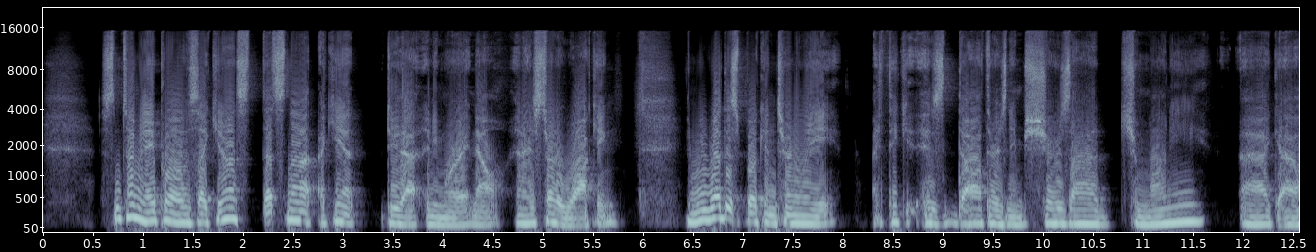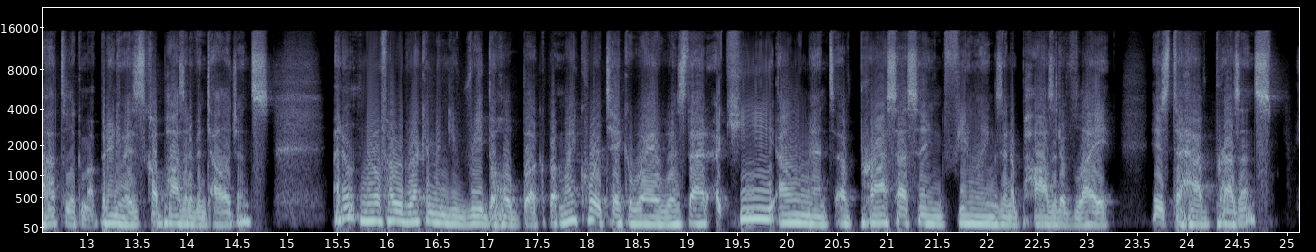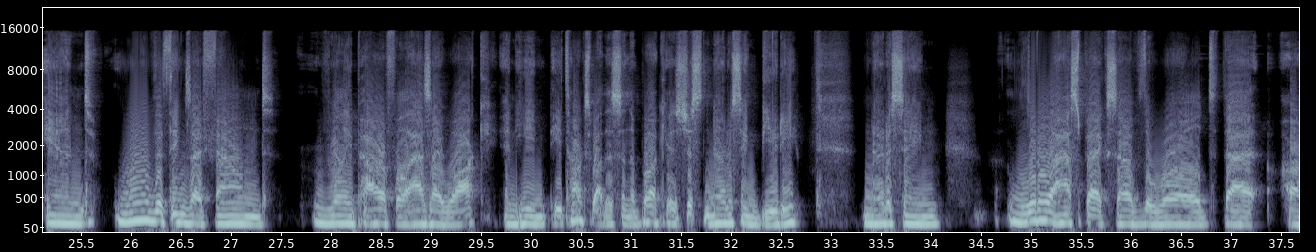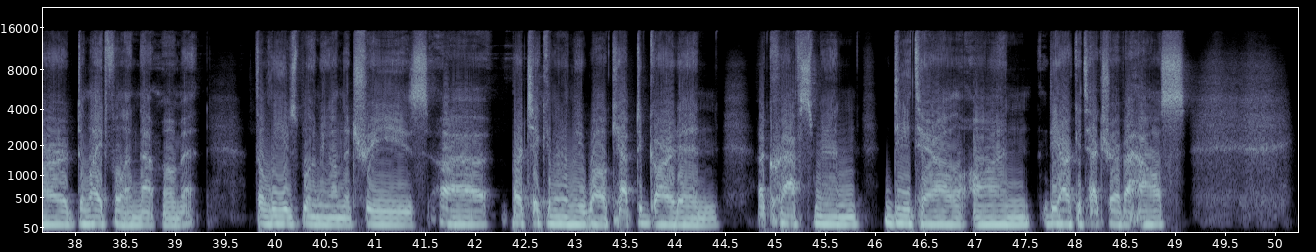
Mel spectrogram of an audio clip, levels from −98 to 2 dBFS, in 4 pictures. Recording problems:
distortion; heavy; 5 dB below the speech

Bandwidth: 15 kHz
